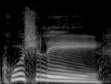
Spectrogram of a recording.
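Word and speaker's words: koselig: So kushi is k o s e l i g.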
